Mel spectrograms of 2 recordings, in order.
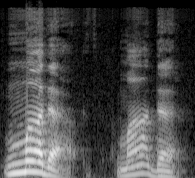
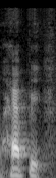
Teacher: stress is usually on the first syllable so of the two syllables the first syllable receives the stress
